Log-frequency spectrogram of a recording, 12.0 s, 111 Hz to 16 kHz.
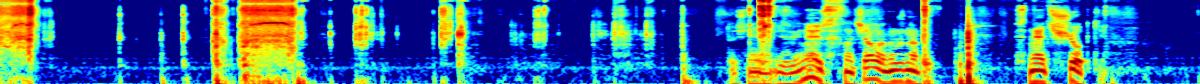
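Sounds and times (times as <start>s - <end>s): cordless screwdriver running: 0.0s - 0.4s, 2.2s - 3.0s.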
